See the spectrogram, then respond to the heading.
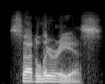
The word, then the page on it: subdelirious: American English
